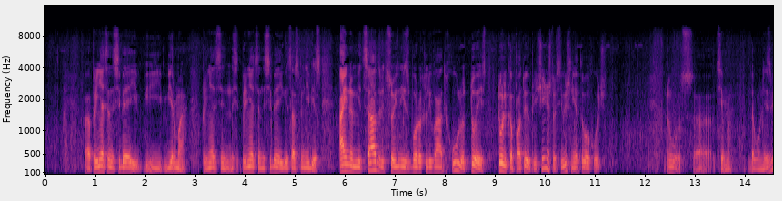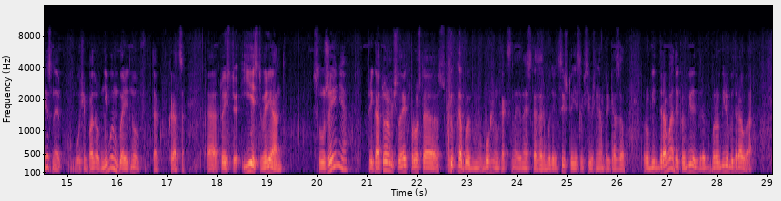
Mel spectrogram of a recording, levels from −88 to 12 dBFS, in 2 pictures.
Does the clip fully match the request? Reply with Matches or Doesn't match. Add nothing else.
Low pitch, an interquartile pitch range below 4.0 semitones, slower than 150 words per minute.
Doesn't match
